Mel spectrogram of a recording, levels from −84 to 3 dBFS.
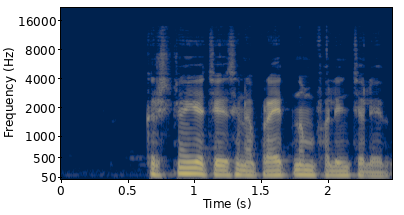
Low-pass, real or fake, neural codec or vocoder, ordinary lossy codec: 14.4 kHz; real; none; none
